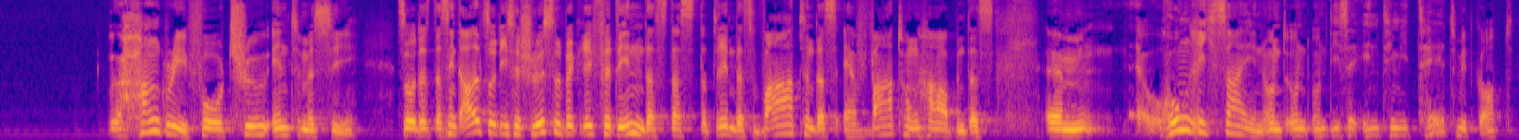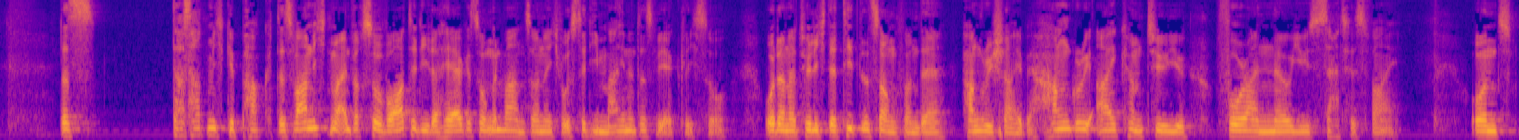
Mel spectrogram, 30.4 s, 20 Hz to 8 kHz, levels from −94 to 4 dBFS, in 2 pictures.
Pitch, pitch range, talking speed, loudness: 135 Hz, 115-150 Hz, 150 wpm, -22 LUFS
